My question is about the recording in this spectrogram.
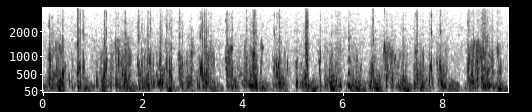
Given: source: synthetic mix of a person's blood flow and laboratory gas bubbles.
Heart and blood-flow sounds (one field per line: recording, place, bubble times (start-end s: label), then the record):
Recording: Doppler ultrasound of blood flow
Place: precordium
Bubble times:
0.06-0.47 s: bubbles
0.50-0.85 s: bubbles
1.01-1.14 s: bubbles
1.18-1.80 s: bubbles
1.87-2.61 s: bubbles
2.70-3.45 s: bubbles
3.64-4.42 s: bubbles
4.57-4.94 s: bubbles
5.04-5.36 s: bubbles
5.50-5.56 s: bubbles
5.61-6.01 s: bubbles
6.08-6.38 s: bubbles
6.46-6.67 s: bubbles
6.71-7.31 s: bubbles
7.39-7.65 s: bubbles
7.70-8.10 s: bubbles
8.46-9.21 s: bubbles
From the record:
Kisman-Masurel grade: 343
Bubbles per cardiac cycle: rolling drumbeat, 9 or more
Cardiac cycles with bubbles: 100%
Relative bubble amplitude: loud (0.450 to 0.775)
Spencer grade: 3 (all of the cardiac periods contain showers or single bubble signals, but not dominating or overriding the cardiac motion signals)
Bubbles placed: anywhere in the cardiac cycle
